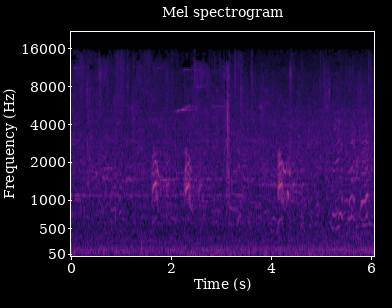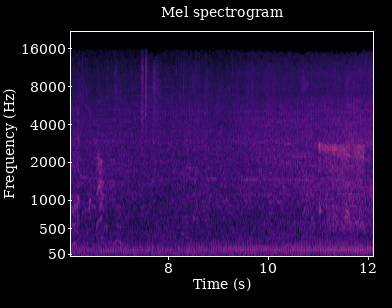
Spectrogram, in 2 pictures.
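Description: A quad bike engine rumbles close by.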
